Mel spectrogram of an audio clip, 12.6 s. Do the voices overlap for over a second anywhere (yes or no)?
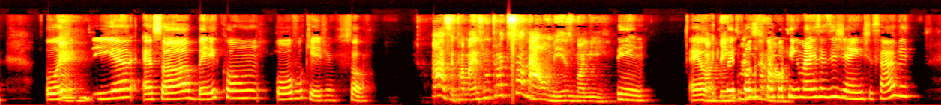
yes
